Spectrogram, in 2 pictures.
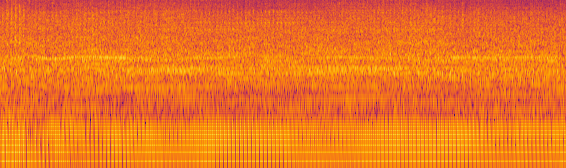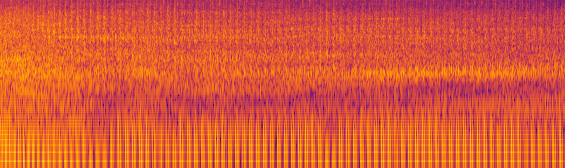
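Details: Troy-Bilt Bronco riding tractor, Kohler Courage single, after swapping in a Walbro carburetor, new spark plug and fresh fuel: runs strong and steady at speed, then drops cleanly to an even idle without hunting; healthy.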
